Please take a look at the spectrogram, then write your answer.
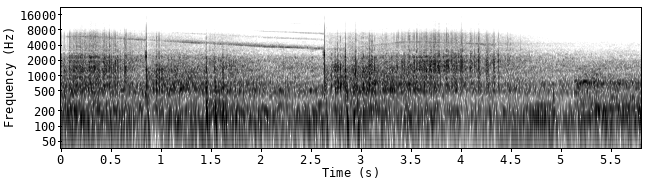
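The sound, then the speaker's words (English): Firework mortars, set off at random in and around a crowd in front of the Justice Center at around 9:30 p.m., bang sharply several times over dense, roaring crowd noise, with crackling and whistling streaks of rising pyrotechnics. “People were setting off fireworks, mostly mortars, at random in and around the crowd.”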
